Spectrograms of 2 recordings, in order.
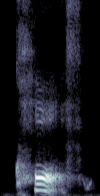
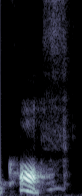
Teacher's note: You hear the f from the gh.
